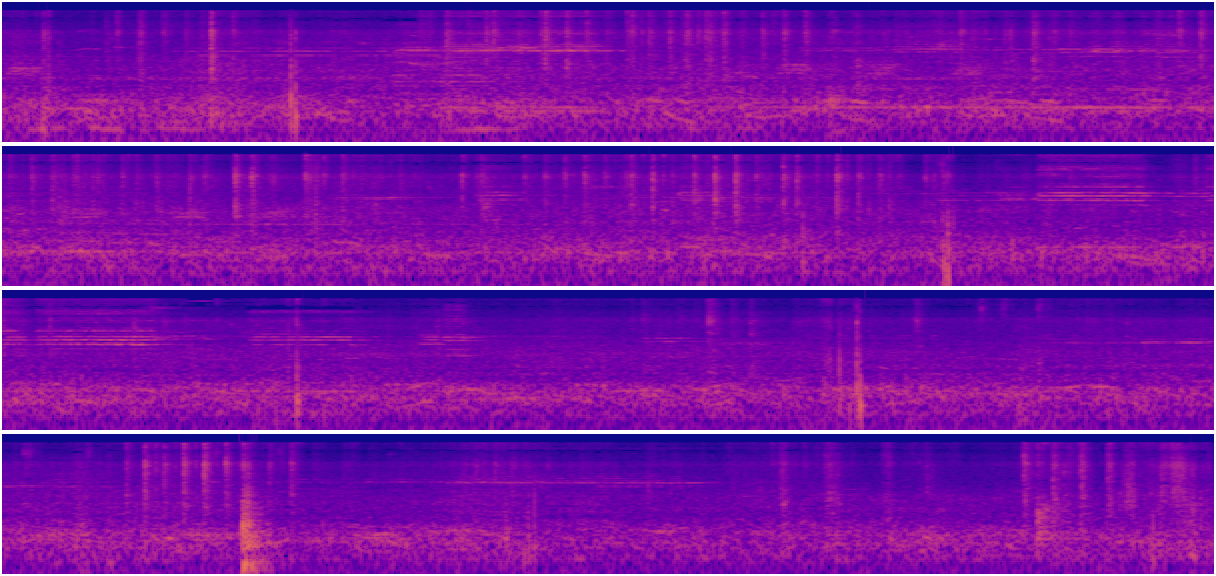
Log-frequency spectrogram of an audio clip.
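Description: Domestic pigeons cooing continuously, with a few sharp clicks or knocks; the loudest knock comes late on.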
